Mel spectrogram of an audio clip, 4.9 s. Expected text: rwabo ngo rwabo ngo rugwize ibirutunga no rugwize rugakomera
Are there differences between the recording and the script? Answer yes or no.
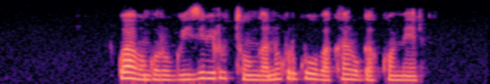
yes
